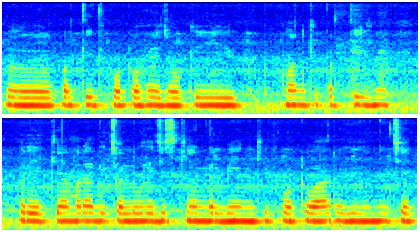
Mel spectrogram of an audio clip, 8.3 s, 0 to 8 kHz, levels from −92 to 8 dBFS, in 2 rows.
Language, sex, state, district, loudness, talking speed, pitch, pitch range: Hindi, male, Rajasthan, Bikaner, -14 LUFS, 185 wpm, 160 Hz, 160-165 Hz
